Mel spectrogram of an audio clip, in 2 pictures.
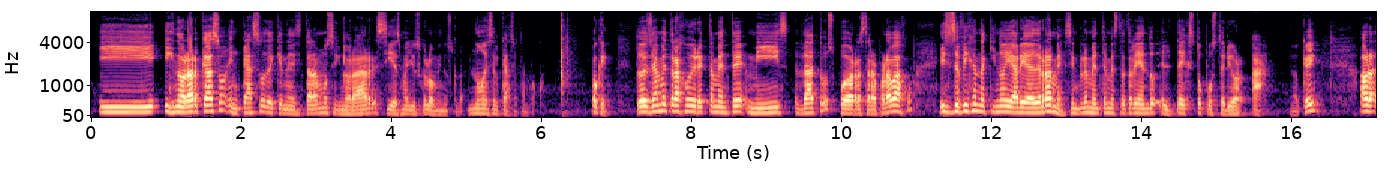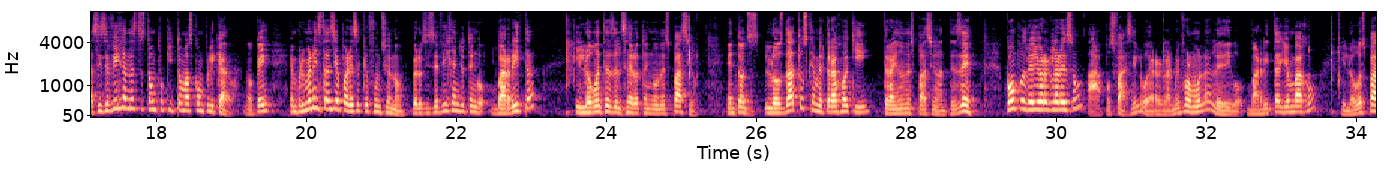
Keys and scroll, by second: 5.9 Return, 22.2 Right, 23.1 Right, 24.8 Left, 25.7 Return, 26.2 Right, 26.5 Up, 31.1 Right, 34.0 Return.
